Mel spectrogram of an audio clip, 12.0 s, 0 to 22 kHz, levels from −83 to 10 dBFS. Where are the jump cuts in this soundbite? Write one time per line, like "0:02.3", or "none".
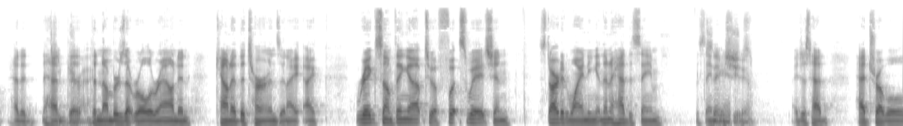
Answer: none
